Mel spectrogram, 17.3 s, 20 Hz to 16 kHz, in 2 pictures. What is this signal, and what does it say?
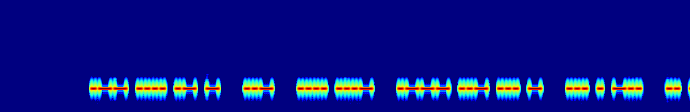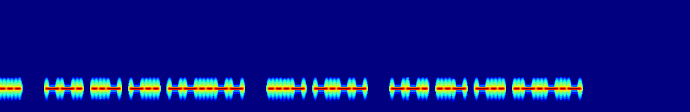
Morse code, heard as a keyed tone, about 25 wpm, 700 Hz. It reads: WHAT U HV JUST SED IS GUD, VY GUD.
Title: Sentences from Top 200 Words and Abbreviations 25wpm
